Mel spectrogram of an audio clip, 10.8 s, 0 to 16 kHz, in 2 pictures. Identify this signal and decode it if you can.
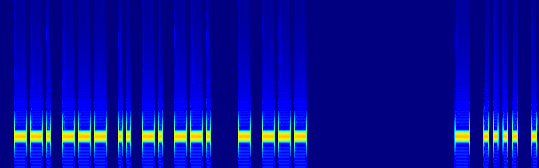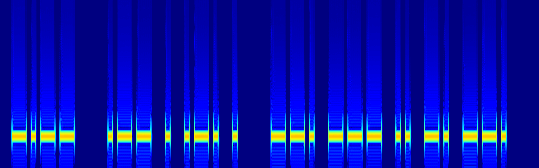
Morse code, heard as a keyed tone, about 29 wpm, 700 Hz. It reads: GOING TO THEY WERE GOING
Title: Speed-Racing - Sets of 4 Words 25wpm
